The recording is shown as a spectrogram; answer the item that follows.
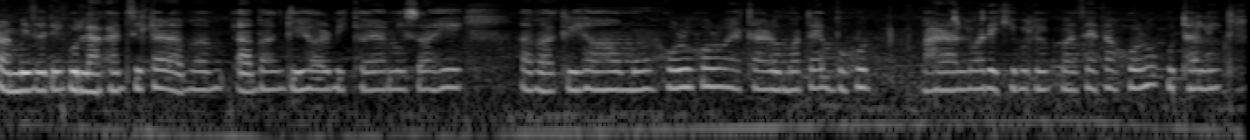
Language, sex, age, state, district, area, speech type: Assamese, female, 30-45, Assam, Golaghat, urban, spontaneous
